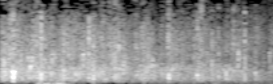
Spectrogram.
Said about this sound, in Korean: 우리 찬양대의 귀한 찬양, 또 여러분의 귀한 예배와 섬김을 통하여서 우리 영광 받으신 우리 하나님 앞에 감사와 영광의 박수 다시 한번 올려드립니다.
